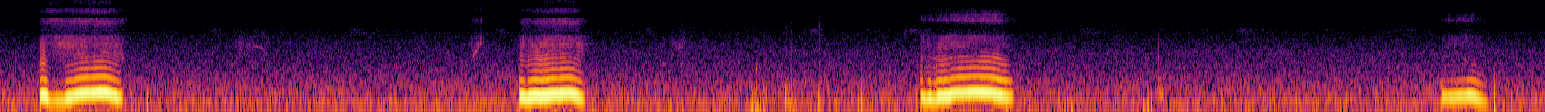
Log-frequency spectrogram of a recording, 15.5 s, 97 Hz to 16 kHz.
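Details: Sleeping cat snoring: four short, tonal, whistling-buzzy snores, spaced irregularly at about 13 a minute.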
